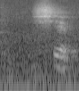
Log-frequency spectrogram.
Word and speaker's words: ship: repeat for me ship ship ship has the same ey sound as the i in sick ship sick ship sick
